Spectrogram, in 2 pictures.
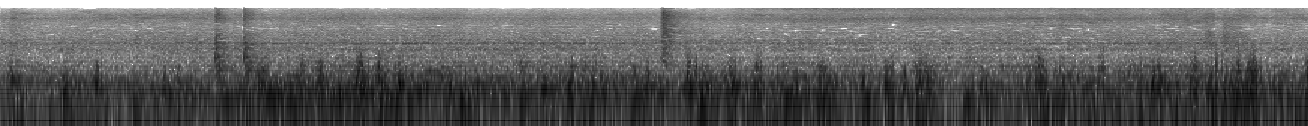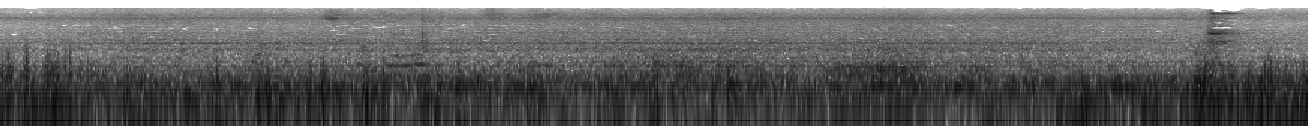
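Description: Passenger train running over the rails, heard from inside a moving coach: a steady rumble of wheels on track with a few sharp clicks.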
